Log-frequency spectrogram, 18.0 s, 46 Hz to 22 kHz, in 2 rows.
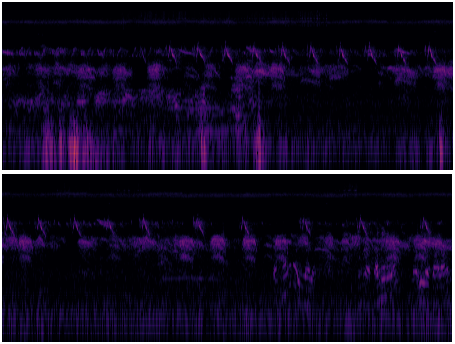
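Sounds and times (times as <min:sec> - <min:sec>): birds calling: 0:00.0 - 0:18.0
crows cawing: 0:00.0 - 0:18.0
short falling bird calls: 0:00.0 - 0:18.0.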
